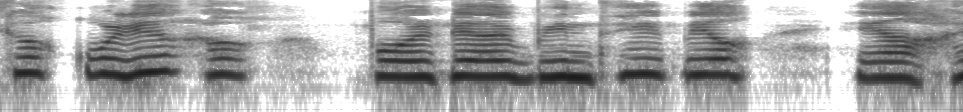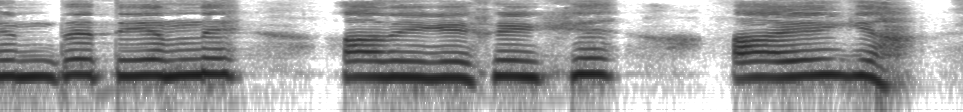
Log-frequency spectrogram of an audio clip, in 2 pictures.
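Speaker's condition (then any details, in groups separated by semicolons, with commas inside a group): Cerebral palsy; unchanged since earlier assessment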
